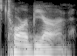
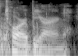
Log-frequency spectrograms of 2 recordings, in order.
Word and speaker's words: Torbjörn: And yes, the proper pronunciation, I've checked with actual Swedish people, the proper pronunciation of it is Torbjörn. The O with the umlauts is kind of a E sound, kind of a sound. So it's Torbjörn.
